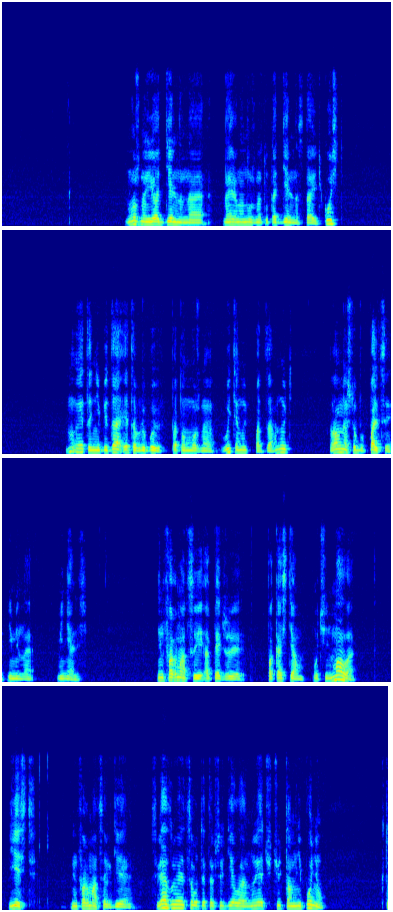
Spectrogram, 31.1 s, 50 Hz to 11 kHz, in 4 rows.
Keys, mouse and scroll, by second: 1.6 scroll up 1, 2.5 scroll down 1, 5.1 middle click, 8.8 middle click, 8.8 scroll down 1, 10.1 middle click, 10.1 scroll down 3, 11.1 middle click, 13.6 scroll up 2, 14.4 middle click, 17.6 scroll up 3, 18.7 scroll down 3, 22.8 middle click, 25.0 click.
